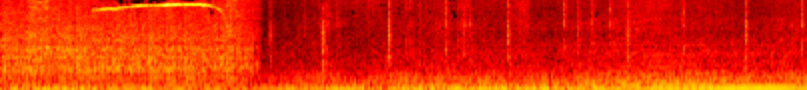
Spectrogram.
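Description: A loud burst of air brake hiss with a brief high squeal, then a bus engine rumbles and builds as the vehicle pulls away, with faint rattles and clicks over the low drone.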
